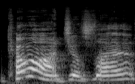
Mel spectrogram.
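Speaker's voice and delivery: loud, high-pitched self-scolding; exasperated shout at own mistake; exasperated outburst. Real, not acted. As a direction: burst out in frustration at yourself. Scolds self after botched word.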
